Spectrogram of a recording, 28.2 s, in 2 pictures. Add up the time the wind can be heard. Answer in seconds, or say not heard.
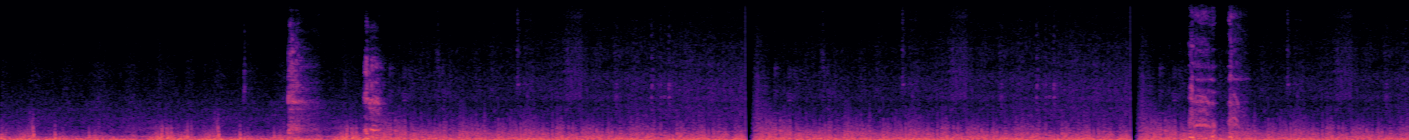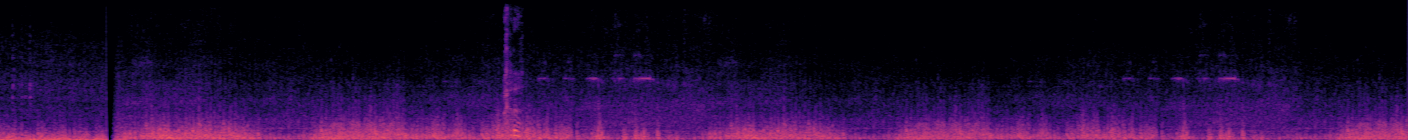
28 s.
